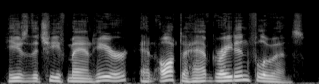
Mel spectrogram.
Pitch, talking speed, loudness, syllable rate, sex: 150 Hz, 225 wpm, -17 LUFS, 5.2 syllables/s, male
